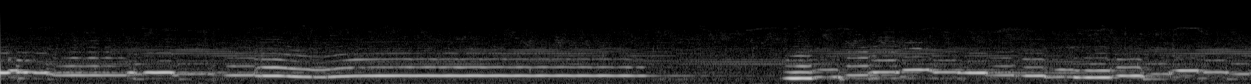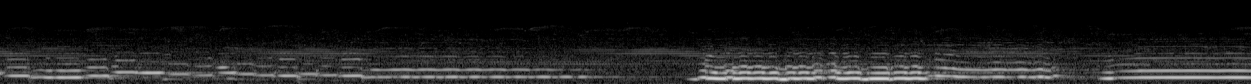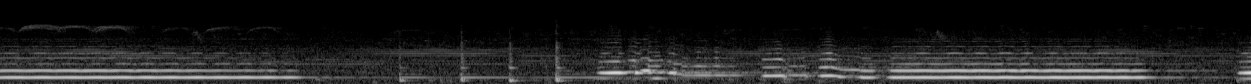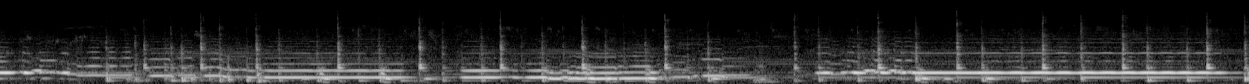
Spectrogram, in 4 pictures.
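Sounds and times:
bamboo flute long low note: 0.0s - 50.0s
small bird chirping: 40.8s - 45.8s.

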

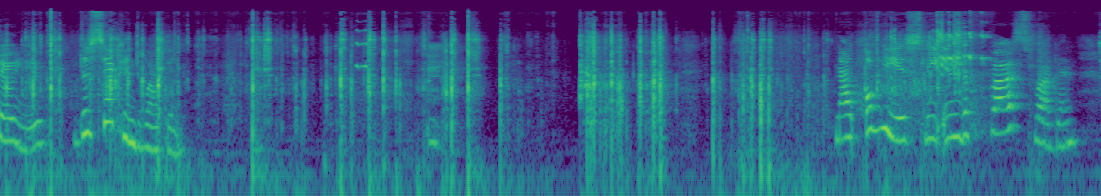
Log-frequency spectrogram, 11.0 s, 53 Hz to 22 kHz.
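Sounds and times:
plastic pieces clicking: 0.0s - 9.9s.

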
